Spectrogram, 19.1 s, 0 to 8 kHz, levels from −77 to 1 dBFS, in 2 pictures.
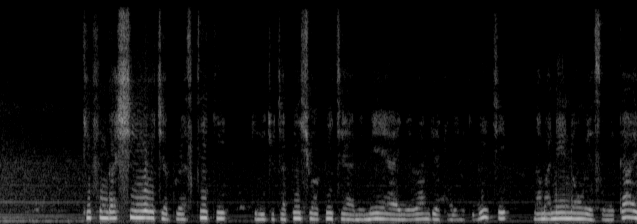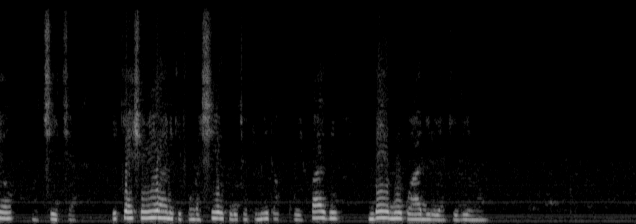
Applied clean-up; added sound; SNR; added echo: none; none; none; none.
